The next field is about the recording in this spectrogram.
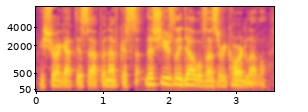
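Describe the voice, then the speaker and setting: An older man giving a casual, unscripted demonstration of vintage gear, talking in a folksy, halting, rambling way. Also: medium pitch, steady tone, vocal fry, fairly bright tone, husky.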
